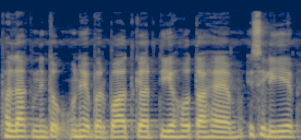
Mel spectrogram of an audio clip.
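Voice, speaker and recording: A man retelling the plot of a TV drama episode in a steady, monotone narration. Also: a little high, clear, resonant tone. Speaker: drama story explainer.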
